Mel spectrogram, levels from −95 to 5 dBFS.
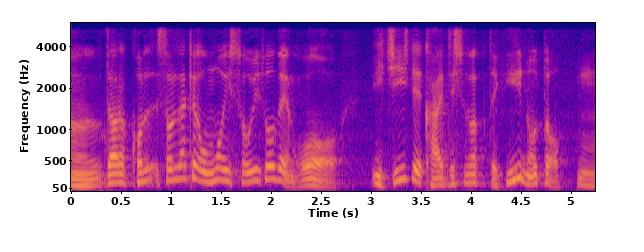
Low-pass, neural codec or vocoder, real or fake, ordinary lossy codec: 5.4 kHz; codec, 16 kHz, 0.8 kbps, ZipCodec; fake; none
